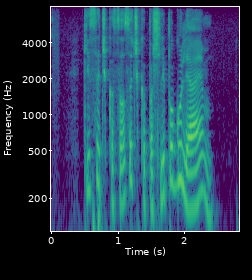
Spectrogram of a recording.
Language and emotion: Russian, positive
